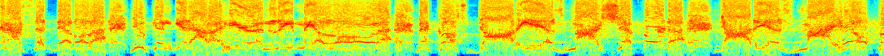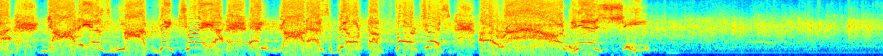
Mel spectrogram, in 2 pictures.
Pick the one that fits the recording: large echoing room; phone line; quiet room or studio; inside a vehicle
large echoing room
